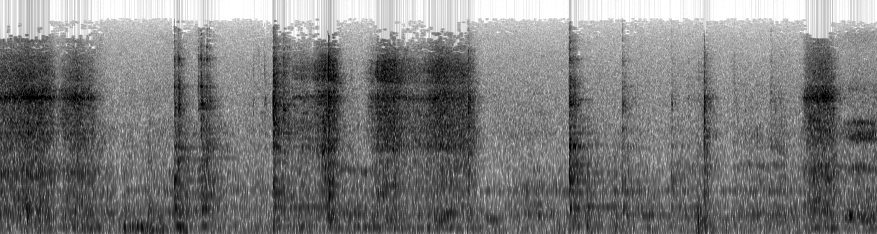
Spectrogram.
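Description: Curtains being pulled shut along their rod: several scraping, swishing pulls in the first few seconds, then a few sharp clicks.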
